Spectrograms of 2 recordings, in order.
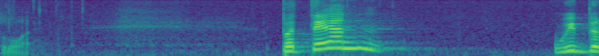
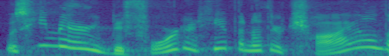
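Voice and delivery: puzzled inner voice; 8 semitones higher, 8 dB quieter than usual. Retold or imitated. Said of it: "And I was going".

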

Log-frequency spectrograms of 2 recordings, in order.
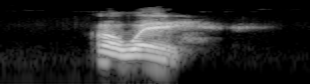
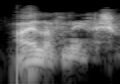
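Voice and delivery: ordinary talk

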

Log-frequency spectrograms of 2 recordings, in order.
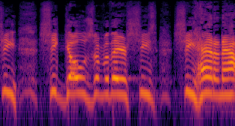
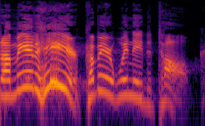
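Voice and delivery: normal talking voice

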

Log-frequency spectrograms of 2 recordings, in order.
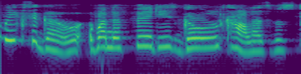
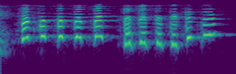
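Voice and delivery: much higher, yapping pip pips; imitating her dog. Lady voicing her pet dog for Holmes, high yapping mimicry. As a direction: playfully mimic the little dog's voice. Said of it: "He said".

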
